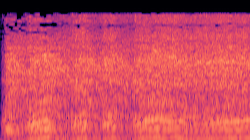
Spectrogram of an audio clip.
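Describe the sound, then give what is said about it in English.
Chainsaws roar steadily as workers near New Orleans cut up storm debris and fallen tree limbs, the loud buzzing engine pitch wavering up and down as the blades bite into wood, with no talking. “Those are workers near New Orleans cleaning up storm debris, down tree limbs and the like.”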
